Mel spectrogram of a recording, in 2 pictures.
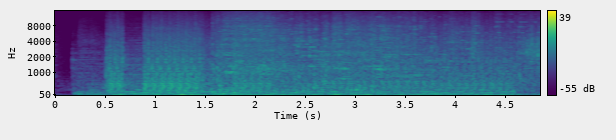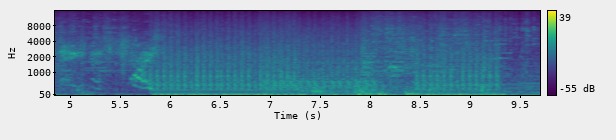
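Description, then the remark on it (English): Loud, relentless bursts of automatic gunfire mixed with shattering glass, a dense, continuous barrage lasting about ten seconds, with faint voices buried underneath. “Shoot the glass.”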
